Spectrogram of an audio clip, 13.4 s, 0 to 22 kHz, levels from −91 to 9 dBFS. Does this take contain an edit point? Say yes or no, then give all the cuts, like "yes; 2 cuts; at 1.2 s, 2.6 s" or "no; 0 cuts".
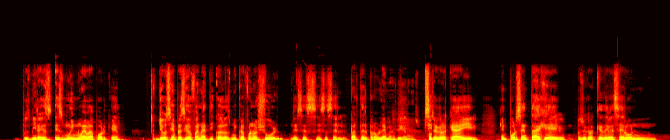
yes; 2 cuts; at 5.8 s, 8.6 s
